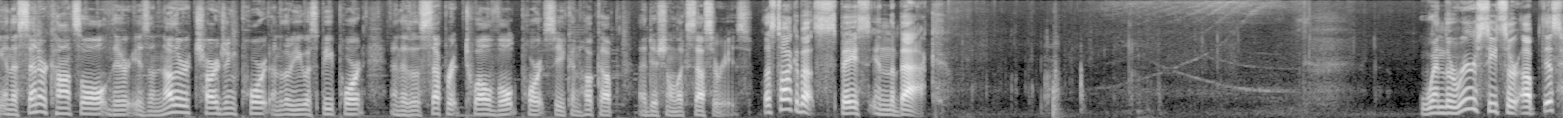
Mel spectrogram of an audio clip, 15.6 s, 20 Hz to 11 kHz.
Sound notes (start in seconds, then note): 10.4 car trunk opening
